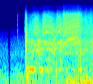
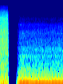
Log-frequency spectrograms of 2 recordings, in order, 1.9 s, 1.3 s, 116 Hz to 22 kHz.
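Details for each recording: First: 1986 Mustang SVO turbo engine starts and idles unevenly after new spark plugs and wires: the misfire is still there. Plugs point to cylinder 1, and the owner suspects a fuel injector short from patched wiring. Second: 1986 Ford Mustang SVO, previously misfiring, began running right while being moved; spark confirmed, owner suspects a bad fuel wiring connection: after a brief dropout, steady even low hum with no stumbles; smooth running engine.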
